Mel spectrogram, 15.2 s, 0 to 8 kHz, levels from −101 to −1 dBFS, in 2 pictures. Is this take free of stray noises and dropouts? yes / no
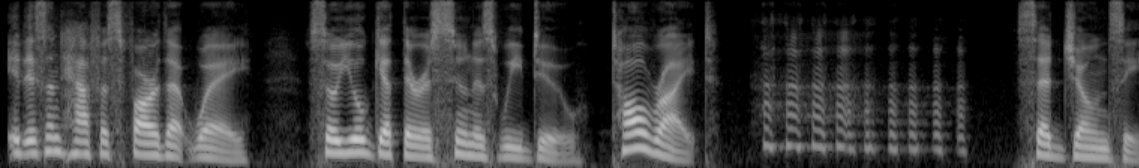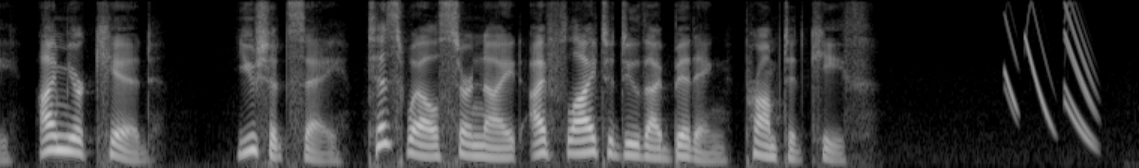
no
